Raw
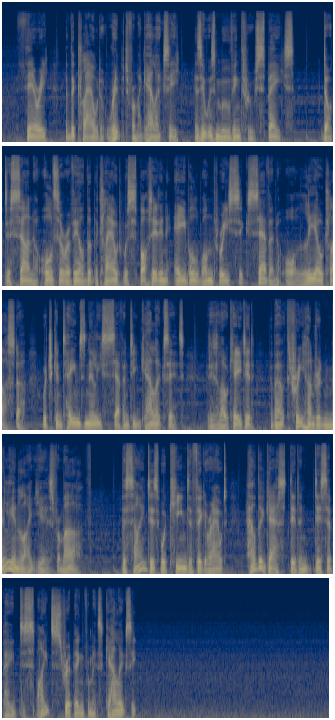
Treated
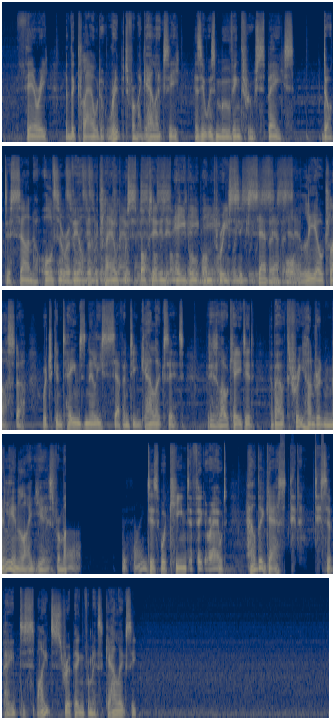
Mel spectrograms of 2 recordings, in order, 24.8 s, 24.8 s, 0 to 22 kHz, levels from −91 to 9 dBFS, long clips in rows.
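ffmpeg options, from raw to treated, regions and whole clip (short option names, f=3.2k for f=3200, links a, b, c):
-filter_complex "[0:a]asettb=1/sr,asplit=3[a][b][c];[a]atrim=end=5.464[d];[b]atrim=start=5.46:end=9.44,asetpts=PTS-STARTPTS,afade=t=in:d=0.004:c=qsin,afade=t=out:st=3.976:d=0.004:c=qsin,equalizer=f=1k:w=3.5:g=-10,aecho=1:1:40|187|203|431|525:0.1|0.266|0.133|0.158|0.158,atrim=end_sample=175518[e];[c]atrim=start=9.436[f];[d][e]acrossfade=d=0.004:c1=hsin:c2=qsin[g];[g][f]acrossfade=d=0.004:c1=qsin:c2=hsin,asettb=1/sr,asplit=3[h][i][j];[h]atrim=end=15.844[k];[i]atrim=start=15.84:end=17.07,asetpts=PTS-STARTPTS,afade=t=in:d=0.004:c=qsin,afade=t=out:st=1.226:d=0.004:c=qsin,agate=range=-23dB:threshold=-44dB:ratio=16:release=100:detection=peak,acompressor=threshold=-29dB:ratio=5:attack=3.2:release=140:knee=1:detection=peak,asuperpass=centerf=330:order=4:qfactor=0.81[l];[j]atrim=start=17.066[m];[k][l]acrossfade=d=0.004:c1=hsin:c2=qsin[n];[n][m]acrossfade=d=0.004:c1=qsin:c2=hsin,asettb=1/sr,asplit=3[o][p][q];[o]atrim=end=17.644[r];[p]atrim=start=17.64:end=18.14,asetpts=PTS-STARTPTS,afade=t=in:d=0.004:c=qsin,afade=t=out:st=0.496:d=0.004:c=qsin,highpass=f=210:w=0.5412,highpass=f=210:w=1.3066,aecho=1:1:1.8:0.81,atrim=end_sample=22050,agate=range=-7dB:threshold=-32dB:ratio=16:release=100:detection=peak[s];[q]atrim=start=18.136[t];[r][s]acrossfade=d=0.004:c1=hsin:c2=qsin[u];[u][t]acrossfade=d=0.004:c1=qsin:c2=hsin,asettb=1/sr,asplit=3[v][w][x];[v]atrim=end=19.064[y];[w]atrim=start=19.06:end=19.72,asetpts=PTS-STARTPTS,afade=t=in:d=0.004:c=qsin,afade=t=out:st=0.656:d=0.004:c=qsin,highpass=f=1k:w=0.5412,highpass=f=1k:w=1.3066,volume=27.5dB,asoftclip=hard,volume=-27.5dB[z];[x]atrim=start=19.716[aa];[y][z]acrossfade=d=0.004:c1=hsin:c2=qsin[ab];[ab][aa]acrossfade=d=0.004:c1=qsin:c2=hsin,highpass=f=110:w=0.5412,highpass=f=110:w=1.3066,equalizer=f=390:t=o:w=2.1:g=-6,acrossover=split=480|7100[ac][ad][ae];[ac]acompressor=threshold=-33dB:ratio=4[af];[ad]acompressor=threshold=-35dB:ratio=4[ag];[ae]acompressor=threshold=-46dB:ratio=4[ah];[af][ag][ah]amix=inputs=3:normalize=0,volume=2dB"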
